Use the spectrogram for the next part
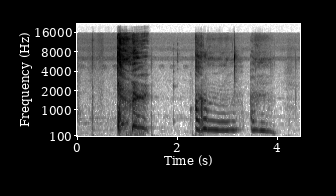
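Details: Girl's harsh cough burst followed by strained, drawn-out voiced retching; coughing with vomiting.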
